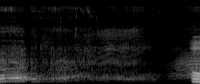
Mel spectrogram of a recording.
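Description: Baby blowing a raspberry, lips buzzing for about a second and a half.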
